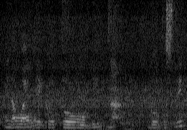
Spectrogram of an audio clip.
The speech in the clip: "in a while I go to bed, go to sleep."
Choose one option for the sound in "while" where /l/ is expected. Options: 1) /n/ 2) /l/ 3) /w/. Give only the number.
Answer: 1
